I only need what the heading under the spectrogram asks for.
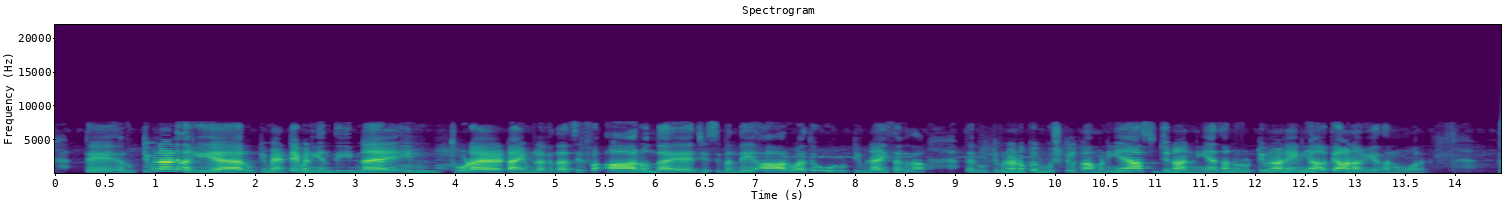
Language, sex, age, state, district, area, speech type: Dogri, female, 30-45, Jammu and Kashmir, Samba, rural, spontaneous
